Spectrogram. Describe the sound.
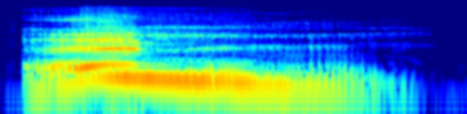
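A human voice imitates a monster's roar, one loud, sustained groan lasting about two seconds whose low pitch slowly sinks before it cuts off into silence.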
